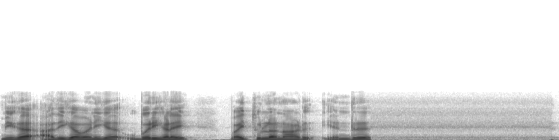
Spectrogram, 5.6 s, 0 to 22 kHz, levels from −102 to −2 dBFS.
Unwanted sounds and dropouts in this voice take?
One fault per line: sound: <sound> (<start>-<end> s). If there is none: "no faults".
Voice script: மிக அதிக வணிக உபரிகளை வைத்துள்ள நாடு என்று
no faults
